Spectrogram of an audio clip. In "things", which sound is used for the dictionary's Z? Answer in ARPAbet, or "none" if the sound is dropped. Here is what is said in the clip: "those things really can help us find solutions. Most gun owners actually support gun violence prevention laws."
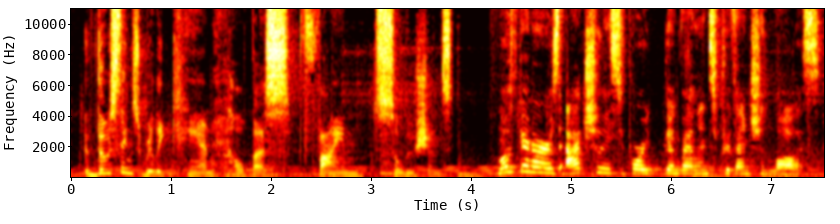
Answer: Z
